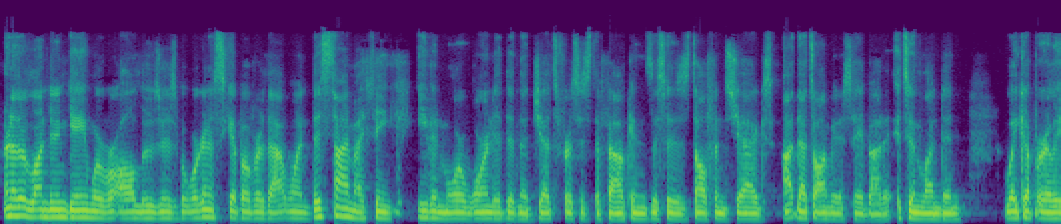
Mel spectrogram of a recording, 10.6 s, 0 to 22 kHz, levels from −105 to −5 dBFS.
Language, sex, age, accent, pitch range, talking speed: English, male, 30-49, American, 110-125 Hz, 255 wpm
